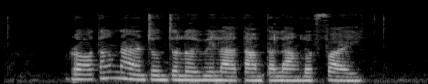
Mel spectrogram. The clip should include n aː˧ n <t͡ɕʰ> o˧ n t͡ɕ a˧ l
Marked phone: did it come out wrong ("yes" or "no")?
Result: yes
